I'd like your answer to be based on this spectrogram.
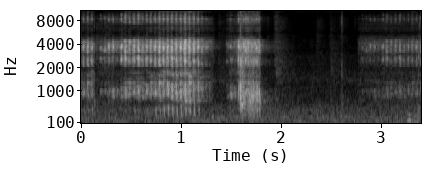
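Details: Simulated snoring from a toy bear silicone night lamp: a recorded fluttering inhaled snore followed by a softer breath-out, repeating; not a real sleeper.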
